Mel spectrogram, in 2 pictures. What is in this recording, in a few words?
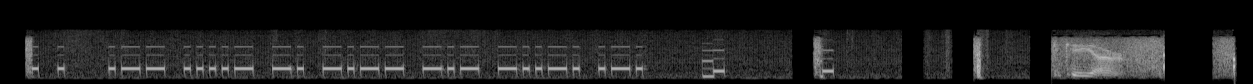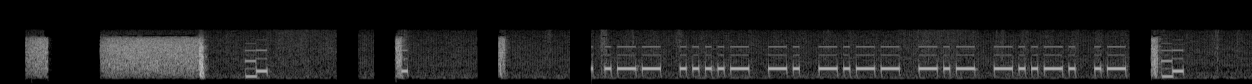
qso rec simplex logic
